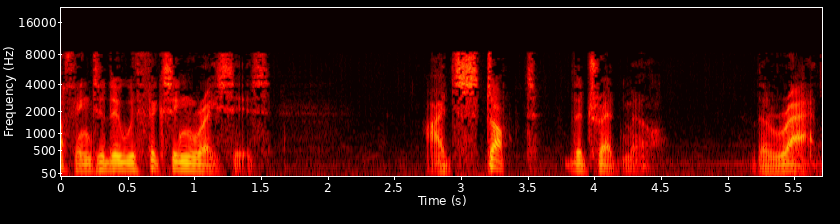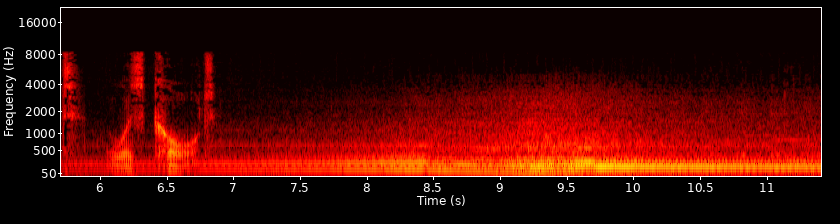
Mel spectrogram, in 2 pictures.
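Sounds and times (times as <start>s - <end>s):
speech: 0.0s - 1.8s, 2.8s - 4.6s, 5.2s - 7.0s
car engine revving up as it accelerates: 5.0s - 11.3s.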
